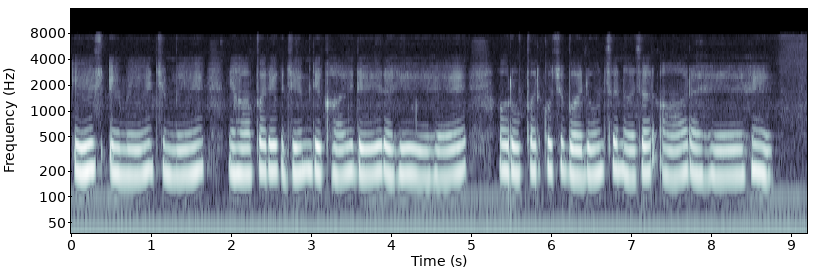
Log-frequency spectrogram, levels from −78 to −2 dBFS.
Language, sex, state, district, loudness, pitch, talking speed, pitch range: Hindi, female, Rajasthan, Jaipur, -14 LUFS, 190 Hz, 125 wpm, 180-200 Hz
